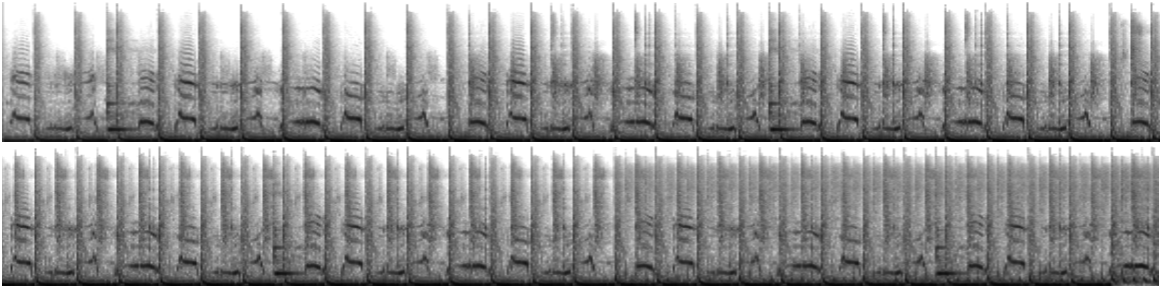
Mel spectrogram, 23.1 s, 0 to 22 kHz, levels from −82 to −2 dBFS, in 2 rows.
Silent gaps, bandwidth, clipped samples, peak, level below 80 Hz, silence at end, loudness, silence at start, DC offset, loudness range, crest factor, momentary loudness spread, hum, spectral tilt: none; 15.5 kHz; under 0.1%; 0 dBFS; -8 dBFS; 0 s; -11 LUFS; 0 s; under 0.1%; 0 LU; 8 dB; 1 LU; none; -5 dB/octave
